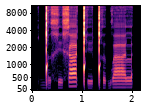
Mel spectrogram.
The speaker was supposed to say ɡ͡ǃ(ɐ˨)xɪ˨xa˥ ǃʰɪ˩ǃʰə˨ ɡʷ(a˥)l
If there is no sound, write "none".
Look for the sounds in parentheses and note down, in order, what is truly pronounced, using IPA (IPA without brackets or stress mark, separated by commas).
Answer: ə˨, a˥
